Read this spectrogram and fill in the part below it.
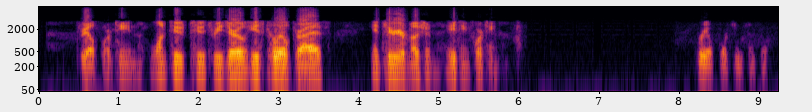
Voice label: Police, scanner audio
